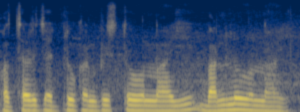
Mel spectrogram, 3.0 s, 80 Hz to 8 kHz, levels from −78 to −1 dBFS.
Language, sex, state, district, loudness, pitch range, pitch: Telugu, male, Telangana, Mahabubabad, -18 LUFS, 125-135 Hz, 130 Hz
